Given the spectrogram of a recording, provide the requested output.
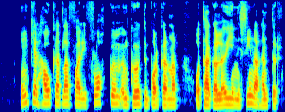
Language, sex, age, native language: Icelandic, male, 40-49, Icelandic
